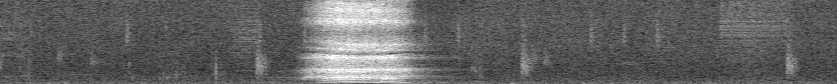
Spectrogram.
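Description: A woman's short, rasping vocal noise of disgust, about half a second long, about a second and a half in: her reaction to a sip of coffee that she finds bad. Faint small clicks of sipping come before it.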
